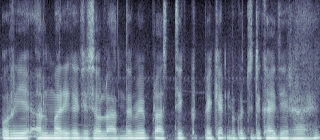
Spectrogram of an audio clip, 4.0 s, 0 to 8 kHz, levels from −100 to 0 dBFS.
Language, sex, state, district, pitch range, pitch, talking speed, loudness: Hindi, male, Arunachal Pradesh, Longding, 135-140 Hz, 135 Hz, 225 wpm, -14 LUFS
